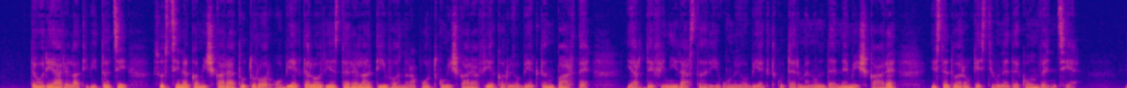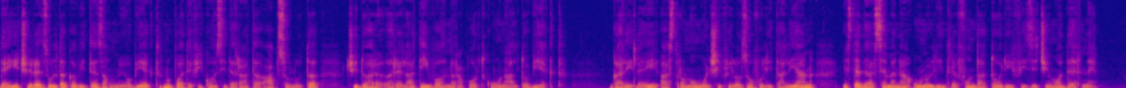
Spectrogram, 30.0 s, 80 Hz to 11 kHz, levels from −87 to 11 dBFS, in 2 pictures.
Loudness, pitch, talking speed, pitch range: -29 LUFS, 155 Hz, 130 wpm, 145-190 Hz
